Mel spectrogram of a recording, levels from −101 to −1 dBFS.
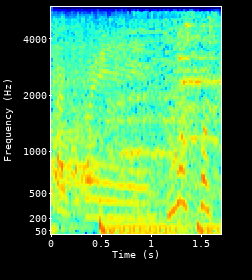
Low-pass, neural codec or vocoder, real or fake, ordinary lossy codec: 5.4 kHz; none; real; Opus, 16 kbps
